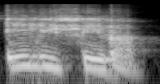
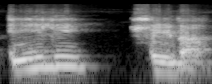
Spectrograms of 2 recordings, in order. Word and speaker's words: Elisheva: Und hier ist die einzige, die Vorläuferin der sogenannten christlichen Neuen Testament, ist Elisheva. Die spricht sich ganz anders aus, wie schöner. Elisheva.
